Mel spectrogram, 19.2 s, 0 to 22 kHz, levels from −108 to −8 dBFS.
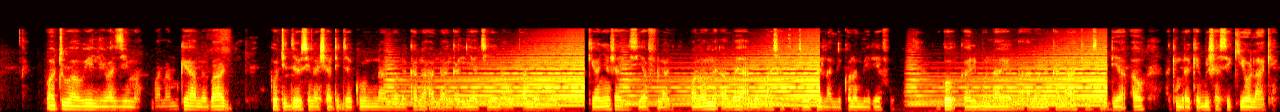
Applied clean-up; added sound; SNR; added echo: none; Keyboard (musical); -2 dB; none.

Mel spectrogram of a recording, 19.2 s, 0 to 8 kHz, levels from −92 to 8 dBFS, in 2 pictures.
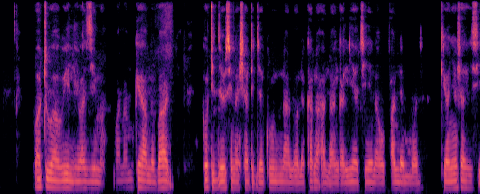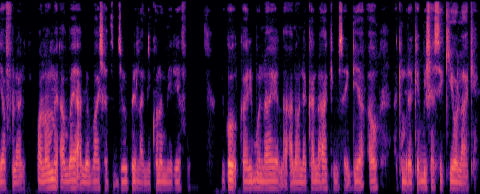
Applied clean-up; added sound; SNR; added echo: neural mask model Resemble Enhance denoiser.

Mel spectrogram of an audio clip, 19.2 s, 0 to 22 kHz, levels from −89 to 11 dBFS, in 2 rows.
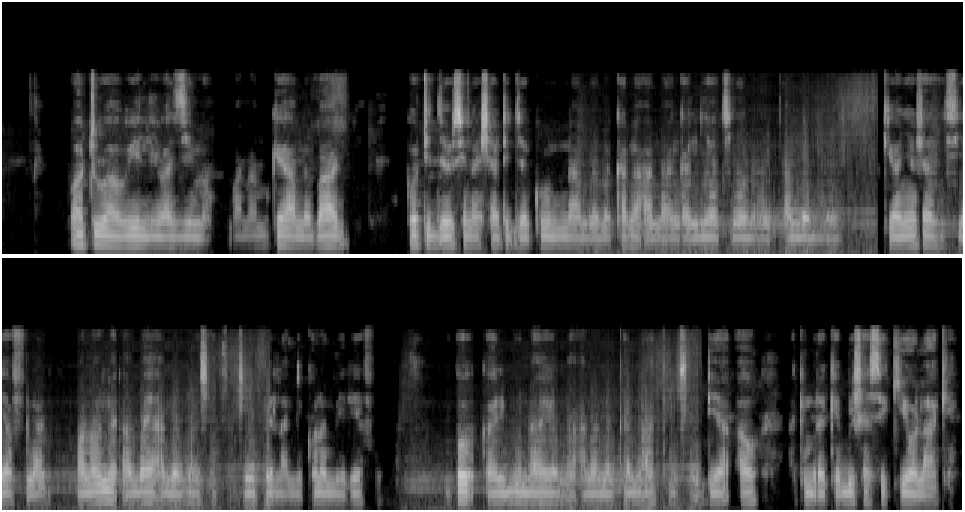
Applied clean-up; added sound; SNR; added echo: neural separator model SepFormer DNS4.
